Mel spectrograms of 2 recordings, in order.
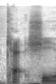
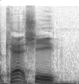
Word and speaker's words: Cat Sith: It's spelled Cat Sith, but it's Cat Shi. That's how it's a Gaelic. Okay. It's a Gaelic mythological character. Anyway, so Cat Shi.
